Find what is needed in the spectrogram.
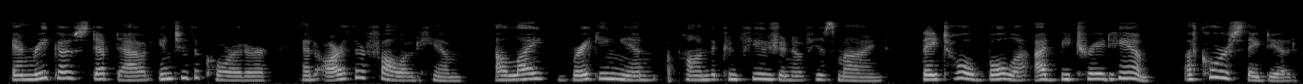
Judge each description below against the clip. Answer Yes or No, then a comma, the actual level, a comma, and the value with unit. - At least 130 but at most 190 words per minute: Yes, average, 140 wpm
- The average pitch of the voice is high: Yes, high, 225 Hz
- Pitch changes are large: No, average, 4.2 semitones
